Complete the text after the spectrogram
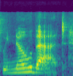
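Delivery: ordinary delivery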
